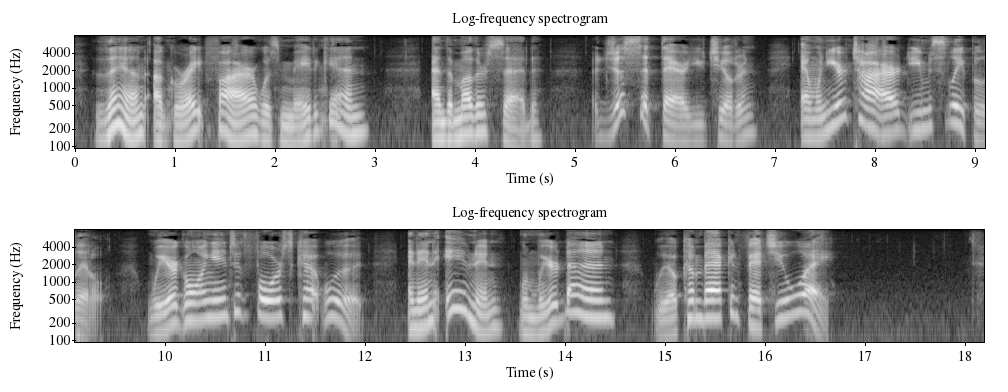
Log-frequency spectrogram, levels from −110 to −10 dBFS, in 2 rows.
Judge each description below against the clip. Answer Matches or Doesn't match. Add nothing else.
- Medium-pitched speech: Matches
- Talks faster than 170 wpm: Doesn't match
